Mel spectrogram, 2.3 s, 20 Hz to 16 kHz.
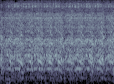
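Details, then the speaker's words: VW T4 van with mechanical fuel pump, sat unused four years, after fitting a reconditioned starter motor: steady even cranking with no catch or firing; turns over but won't start, likely fuel supply, owner plans fresh diesel. "so uh as you probably tell it didn't start the starter motor worked it turned over but it just doesn't seem to quite have enough it's a mechanical fuel pump and it's been sat for four years"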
